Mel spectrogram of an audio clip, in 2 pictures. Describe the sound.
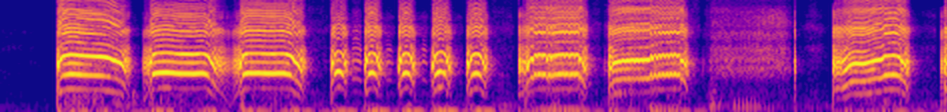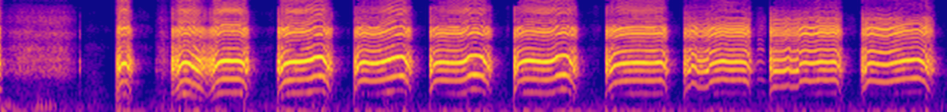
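A crow call is blown to fire up crows, producing a loud, excited run of harsh caws, first in quick choppy bursts, then a steady series of drawn-out caws with short gaps, no talking.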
